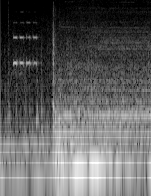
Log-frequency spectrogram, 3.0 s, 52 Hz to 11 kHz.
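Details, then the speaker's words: eBay turbo Honda Civic during dyno prep, newly installed 450 fuel pump on a relay harness run to the battery (temporary wiring): short steady whine of the pump priming, then a thump as the engine catches into a low even hum; normal. "can hear the 450 powering on, and then turns on."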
